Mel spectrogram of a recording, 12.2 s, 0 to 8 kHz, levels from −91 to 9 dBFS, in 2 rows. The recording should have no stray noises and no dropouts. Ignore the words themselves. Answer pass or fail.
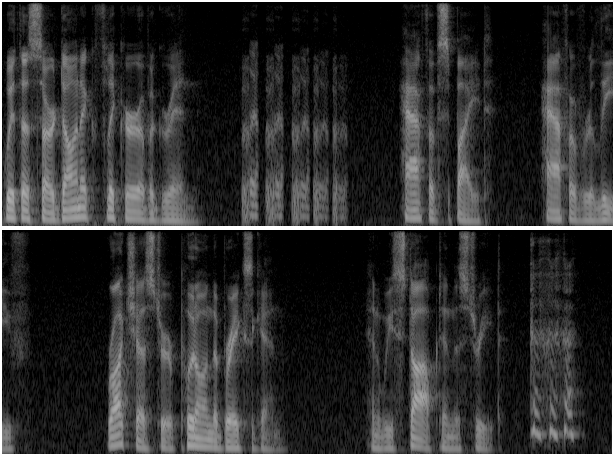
fail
